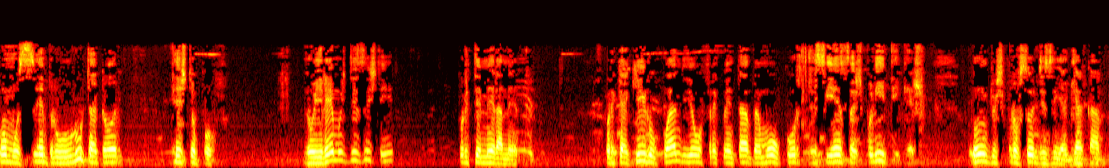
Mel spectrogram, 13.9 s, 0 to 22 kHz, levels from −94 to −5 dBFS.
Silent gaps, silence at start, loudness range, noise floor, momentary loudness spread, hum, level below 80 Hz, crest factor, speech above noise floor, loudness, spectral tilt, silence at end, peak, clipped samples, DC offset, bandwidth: none; 0 s; 4 LU; -61 dBFS; 12 LU; none; -54 dBFS; 18 dB; 44 dB; -17 LUFS; -5.5 dB/octave; 0.05 s; 0 dBFS; under 0.1%; under 0.1%; 8 kHz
